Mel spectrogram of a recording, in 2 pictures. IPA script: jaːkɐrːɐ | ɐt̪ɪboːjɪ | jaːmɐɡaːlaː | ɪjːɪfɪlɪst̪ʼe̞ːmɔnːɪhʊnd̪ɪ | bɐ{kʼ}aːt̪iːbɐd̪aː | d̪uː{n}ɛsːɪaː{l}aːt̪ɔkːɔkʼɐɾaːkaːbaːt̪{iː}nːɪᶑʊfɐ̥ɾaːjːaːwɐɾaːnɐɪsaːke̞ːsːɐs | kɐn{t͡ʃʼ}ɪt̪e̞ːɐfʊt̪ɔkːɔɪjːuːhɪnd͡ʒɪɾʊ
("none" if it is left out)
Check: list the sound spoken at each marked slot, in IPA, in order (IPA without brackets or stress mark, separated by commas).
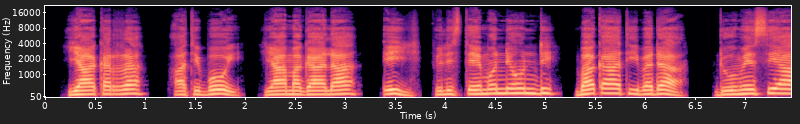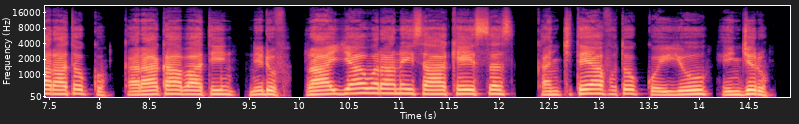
kʼ, m, ɾ, iː, t͡ʃʼ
